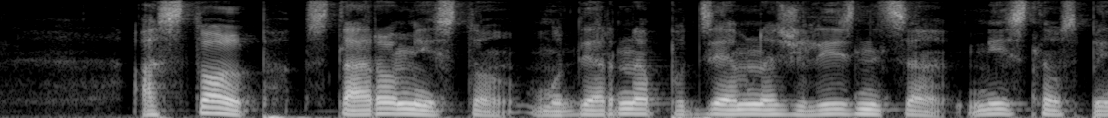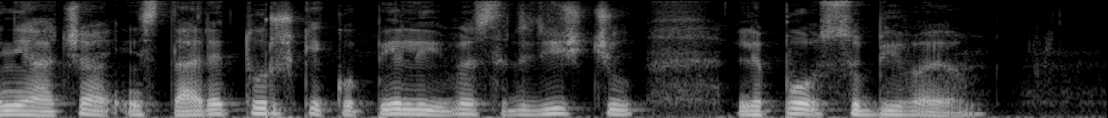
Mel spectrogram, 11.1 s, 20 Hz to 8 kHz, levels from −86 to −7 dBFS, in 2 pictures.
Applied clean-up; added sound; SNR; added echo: none; none; none; none.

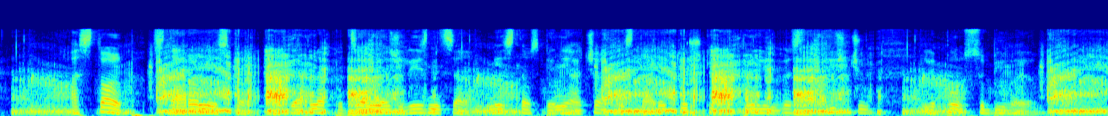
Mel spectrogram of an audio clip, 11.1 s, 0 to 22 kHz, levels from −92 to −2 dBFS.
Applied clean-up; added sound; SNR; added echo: none; Growling; -4 dB; none.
